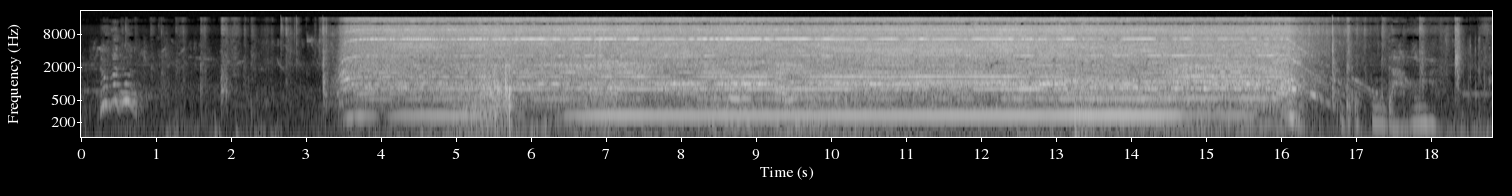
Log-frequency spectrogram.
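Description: Leaf blower switching on about three seconds in, running at a steady whine for about thirteen seconds, then switching off and winding down.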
